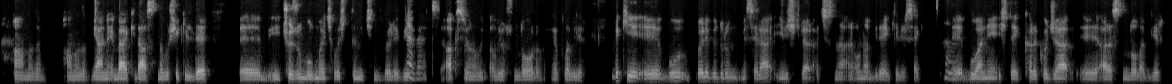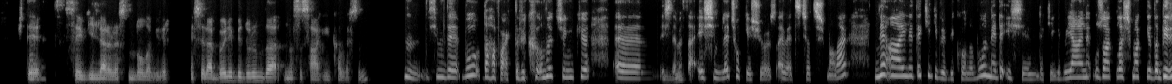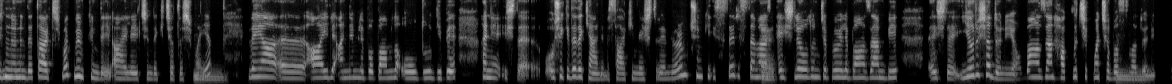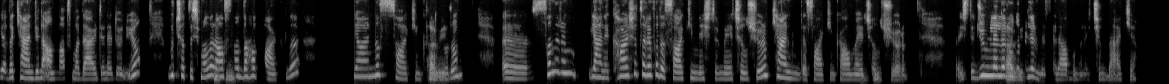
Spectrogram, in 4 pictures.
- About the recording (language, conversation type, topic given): Turkish, podcast, Çatışma çıktığında nasıl sakin kalırsın?
- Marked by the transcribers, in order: other background noise; tapping; laughing while speaking: "konu"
